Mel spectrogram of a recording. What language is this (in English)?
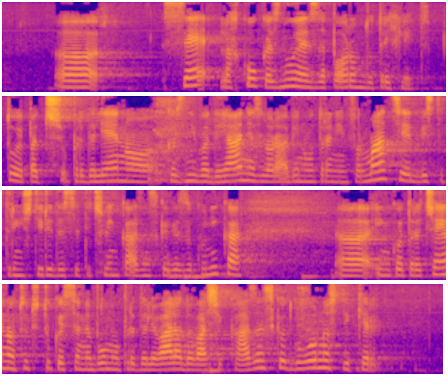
Slovenian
